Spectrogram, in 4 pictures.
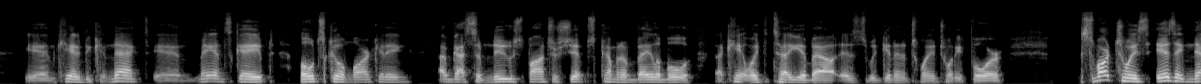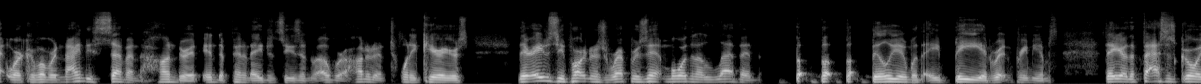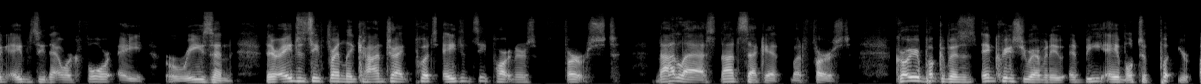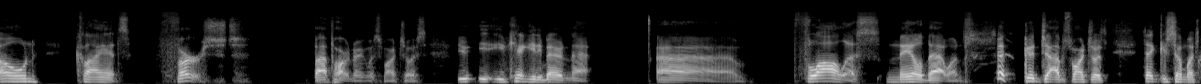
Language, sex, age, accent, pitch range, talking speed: English, male, 40-59, American, 105-135 Hz, 155 wpm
